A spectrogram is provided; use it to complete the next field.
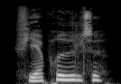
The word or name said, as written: fjerprydelse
